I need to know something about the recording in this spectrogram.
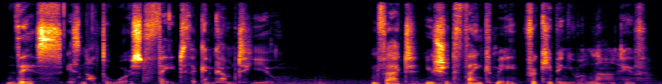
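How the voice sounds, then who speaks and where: A man playing a sadistic, gloating monster hunter in an audio role play, with slow menace, breathy whispers and sharp commands. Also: low-pitched, expressive, a little hiss or hum. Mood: commanding, contemptuous. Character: sadistic male monster hunter, mad, theatrical, gloating villain.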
